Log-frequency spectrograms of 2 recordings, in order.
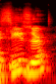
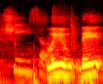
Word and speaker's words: Caesar: I could say Caesar. Cheeser. No. It's supposed to be Cheeser. The comments have gone back and forth. Long story short, they pronounce Caesar is not a Japanese name, so us pronouncing it how it's meant to be is fine. The powers that be have spoken. Either.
